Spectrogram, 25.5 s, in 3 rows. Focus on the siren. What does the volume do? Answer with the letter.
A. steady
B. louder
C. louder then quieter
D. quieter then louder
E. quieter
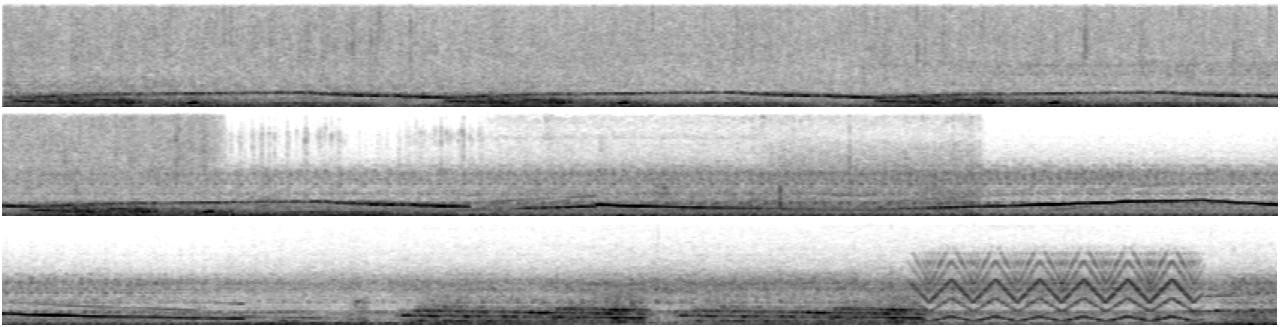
A.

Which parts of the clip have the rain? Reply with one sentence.
You can hear the rain from 0.0 to 15.1 s.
